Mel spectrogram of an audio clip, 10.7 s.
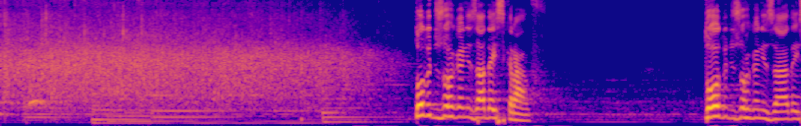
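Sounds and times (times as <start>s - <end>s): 
audience applause: 0.0s - 5.4s
speech: 5.6s - 7.3s, 9.4s - 10.6s.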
